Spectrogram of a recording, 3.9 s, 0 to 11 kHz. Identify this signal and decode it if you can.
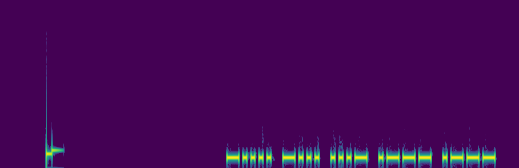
Morse code, heard as a keyed tone, about 38 wpm, 700 Hz. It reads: 6BVJJ
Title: Five Challenging Letter-Number Combinations 40wpm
